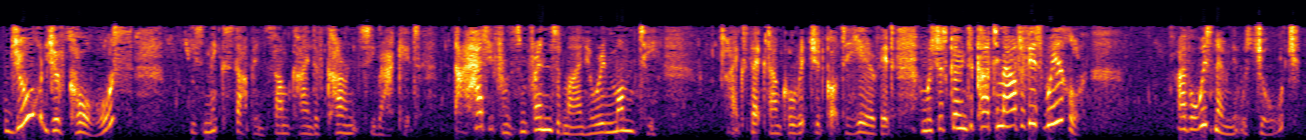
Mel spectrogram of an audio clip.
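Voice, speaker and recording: An actress playing a flippant young English society wife, knowing and gossipy, in a radio drama. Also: female voice, mid-range voice, very animated, normal speed, lightly acted. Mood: incredulous, gossipy. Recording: dull lo-fi recording, background ambience noise.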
